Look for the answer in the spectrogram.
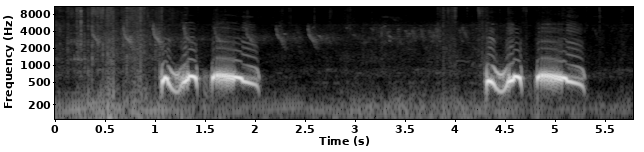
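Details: Spotted dove kept as a decoy to lure wild doves into a trap cage, described as small-voiced and a keen cooer: two pairs of short wavering coos followed by a longer sliding note, separated by a long pause, with faint rustling before.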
